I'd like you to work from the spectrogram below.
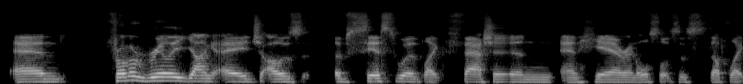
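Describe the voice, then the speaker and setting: Here a man talks with a New Zealand accent and fairly even intonation. The background is quiet. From New Zealand, Christchurch. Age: 30s. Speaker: fashion entrepreneur. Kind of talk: podcast interview.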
